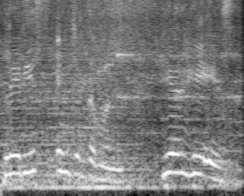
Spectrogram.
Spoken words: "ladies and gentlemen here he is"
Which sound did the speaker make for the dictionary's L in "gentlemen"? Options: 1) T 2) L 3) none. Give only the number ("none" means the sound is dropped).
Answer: 3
